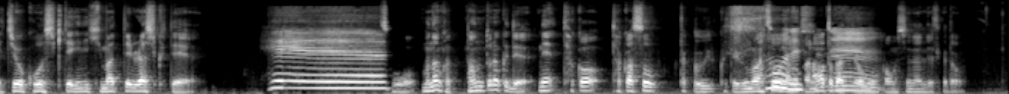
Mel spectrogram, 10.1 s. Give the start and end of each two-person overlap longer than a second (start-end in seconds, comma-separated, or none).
7.2-8.9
